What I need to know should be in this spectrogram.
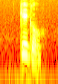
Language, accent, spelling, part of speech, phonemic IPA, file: English, US, giggle, verb / noun, /ˈɡɪɡl̩/, En-us-giggle.ogg
- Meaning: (verb) To laugh gently in a playful, nervous, or affected manner; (noun) 1. A high-pitched, silly laugh 2. Fun; an amusing episode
